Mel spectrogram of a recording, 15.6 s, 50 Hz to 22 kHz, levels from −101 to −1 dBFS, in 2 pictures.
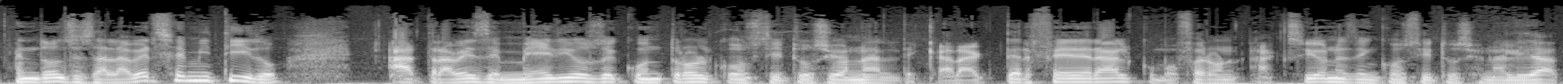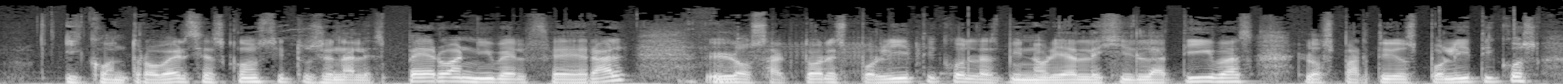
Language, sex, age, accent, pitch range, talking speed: Spanish, male, 40-59, Mexican, 100-125 Hz, 135 wpm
